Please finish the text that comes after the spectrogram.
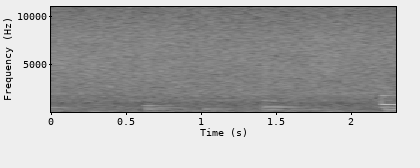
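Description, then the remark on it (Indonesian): Steady rain falls in a continuous, even hiss that fills the background at moderate volume, with a few faint tonal chirps drifting through near the end. “momen awalnya bangun tidur kah mau tidur kah atau kayak lagi hujan gini”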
